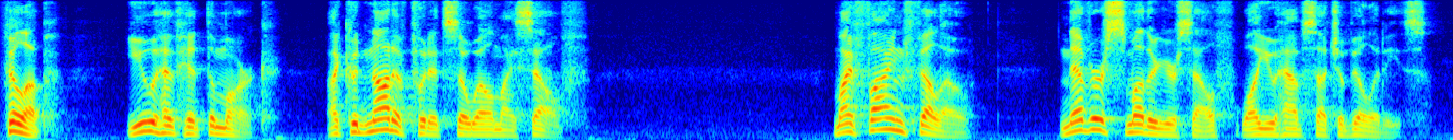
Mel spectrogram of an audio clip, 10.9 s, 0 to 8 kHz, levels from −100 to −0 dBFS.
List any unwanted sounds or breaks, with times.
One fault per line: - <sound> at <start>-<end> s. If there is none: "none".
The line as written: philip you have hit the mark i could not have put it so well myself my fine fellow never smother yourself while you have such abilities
none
